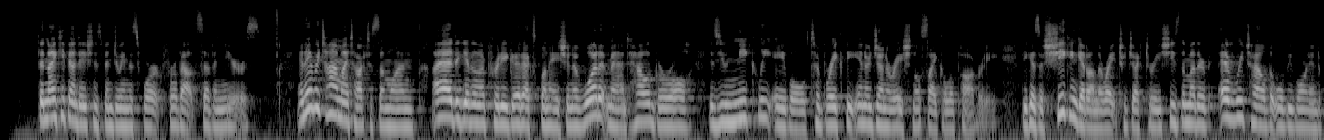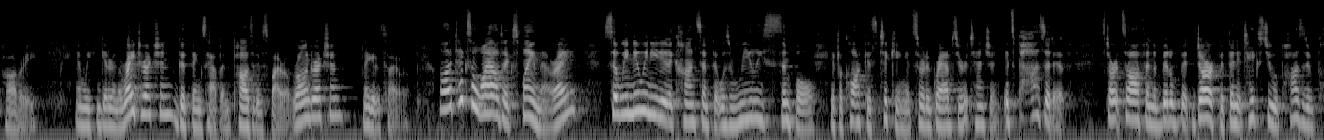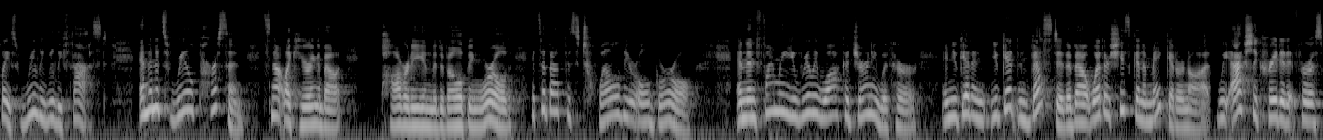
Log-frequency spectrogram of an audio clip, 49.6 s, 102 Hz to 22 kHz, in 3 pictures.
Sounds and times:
Speech: 0:00.5 - 0:49.6.

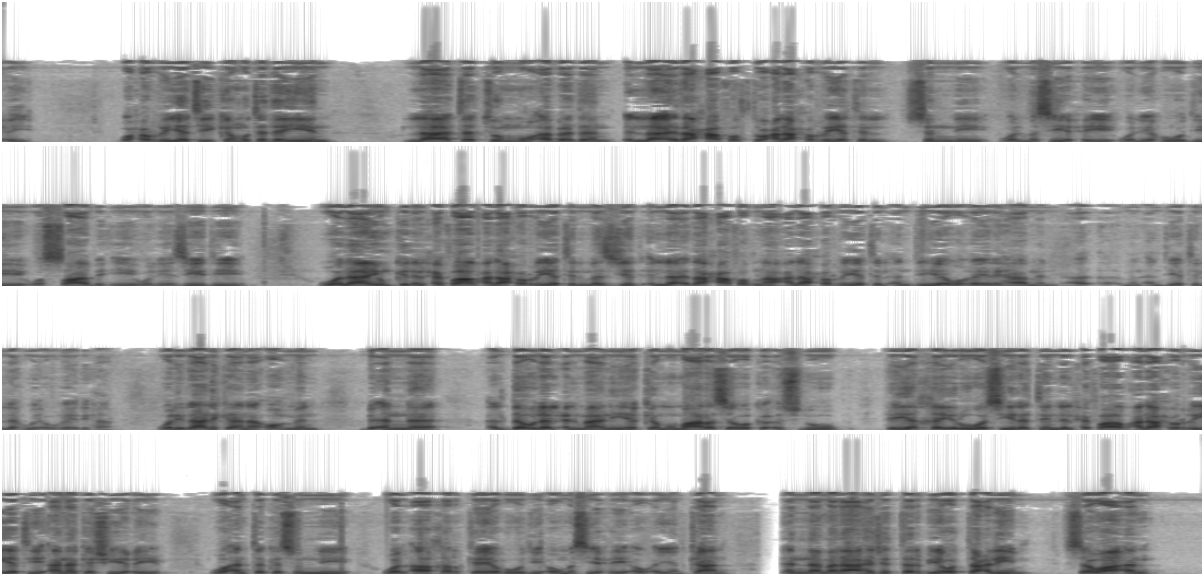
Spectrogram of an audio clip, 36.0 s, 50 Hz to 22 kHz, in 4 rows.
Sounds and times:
Speech: 0:00.0 - 0:00.3, 0:00.9 - 0:35.7.

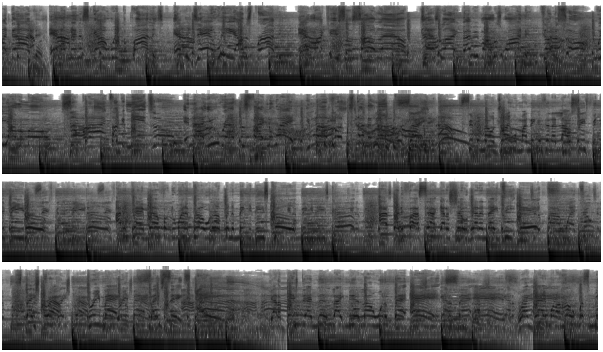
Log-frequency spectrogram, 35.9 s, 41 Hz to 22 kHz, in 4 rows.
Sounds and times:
Exciting music: 0:00.0 - 0:35.9.

